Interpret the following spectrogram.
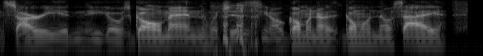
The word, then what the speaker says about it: gomen: And he's saying ramen, and he was saying sorry, and he goes gomen, which is gomen no sai. Uh-huh. But It rhymes with ramen, yeah.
